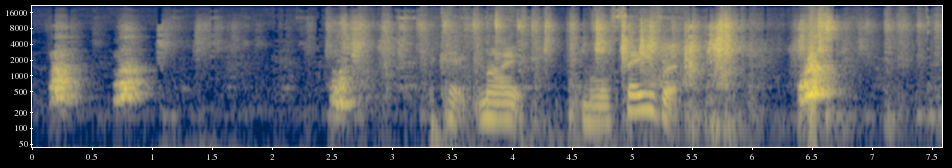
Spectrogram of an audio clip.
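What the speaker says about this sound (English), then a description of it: "Sorry about the dog barking." Two short barks from a nearby dog, then someone talks, with another bark-like burst under his speech near the end.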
